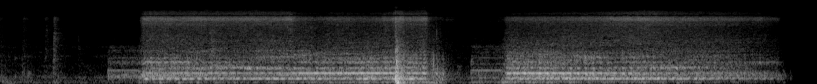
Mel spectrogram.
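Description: USCutter Titan vinyl plotter's feed motor running with a steady, buzzing whine as it drives the vinyl through its rollers. It runs for about three seconds with a sharp click near the end, stops briefly, then runs again for about three more seconds before cutting off.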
